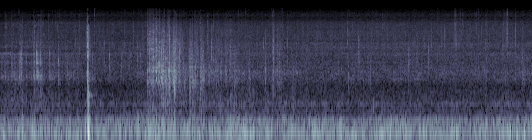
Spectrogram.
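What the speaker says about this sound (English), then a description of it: "Got a little bit of a sizzle on there now." Low, steady crackling sizzle of food frying in a pan inside a hot tent while ice fishing, with a sharp click near the start and a brighter hiss joining a few seconds in.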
